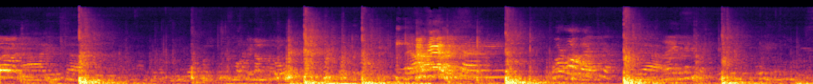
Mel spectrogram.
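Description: Volleyball rally in a gymnasium: the ball is struck by players' hands several times, each hit a sharp slap that rings in the hall, with players' voices calling out between the hits.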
